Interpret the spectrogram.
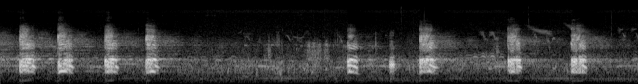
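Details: Greylag goose honking in bursts: four quick nasal honks, a pause, then a further scattered series of six honks.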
